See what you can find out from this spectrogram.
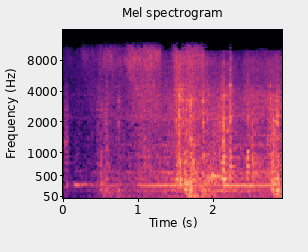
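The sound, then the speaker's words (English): Plastic moulding machines run flat out on the factory floor at Akron Plastics on Auckland's North Shore, giving a continuous mechanical whir with a steady humming tone and repeated hissing clicks and clunks. “The moulding machines are running flat out here at Akron Plastics on Auckland's North Shore.”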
